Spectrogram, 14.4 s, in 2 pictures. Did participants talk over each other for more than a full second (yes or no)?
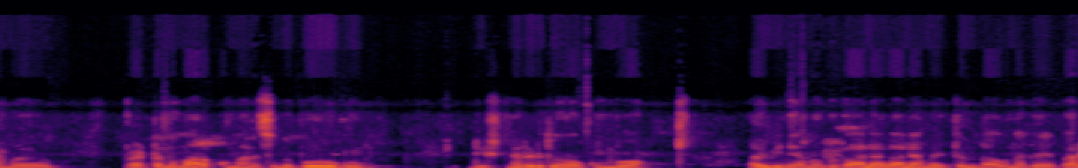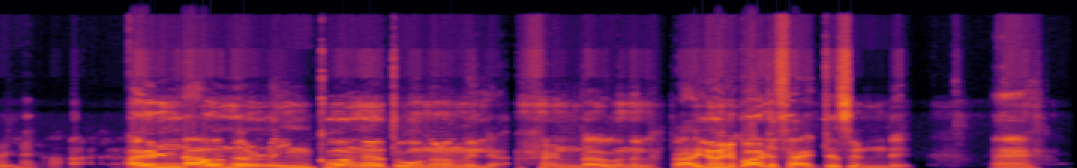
no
